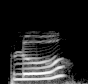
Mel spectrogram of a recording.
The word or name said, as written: Plo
